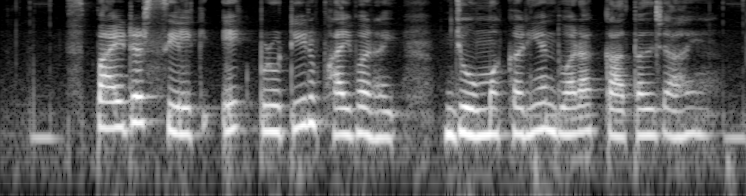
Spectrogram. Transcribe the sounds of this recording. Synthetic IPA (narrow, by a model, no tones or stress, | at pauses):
spaːɪɖəɾsɪlkeːkpɾoːʈiːnpʰaːɪbəɾɦɛd͡ʒoːməkəɾijə̃d̪waːɾakaːt̪əld͡ʒaːɦɛ̃ː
